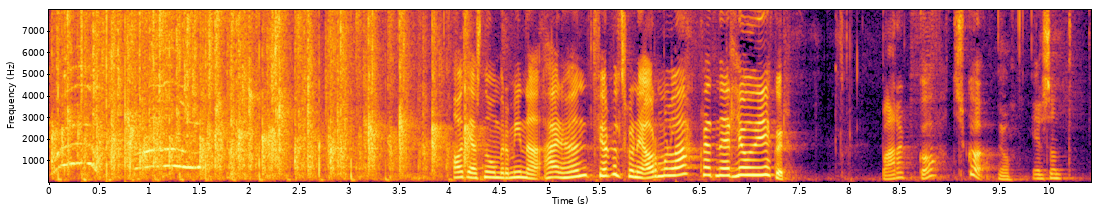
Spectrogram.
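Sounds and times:
audience applause: 0.0 - 4.3
speech: 4.0 - 7.5, 8.3 - 10.3.

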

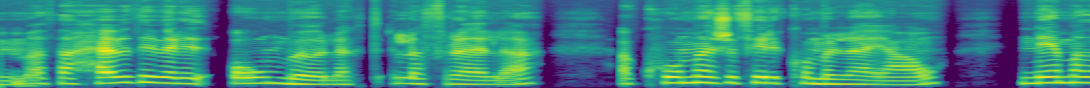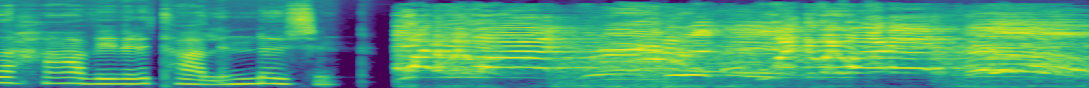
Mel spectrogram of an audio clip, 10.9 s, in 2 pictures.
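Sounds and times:
speech: 0.0 - 7.2
crowd of protesters shouting a slogan in unison: 7.4 - 10.8.

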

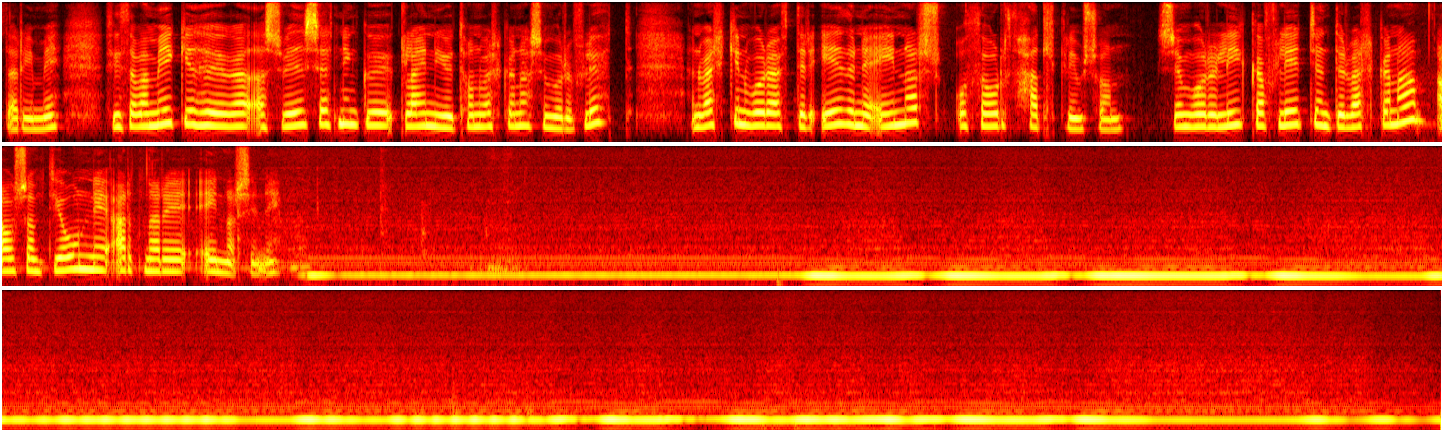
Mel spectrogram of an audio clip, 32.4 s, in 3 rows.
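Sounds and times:
speech: 0.0 - 13.4
pipe tones from air blown through tubes: 12.8 - 32.3.

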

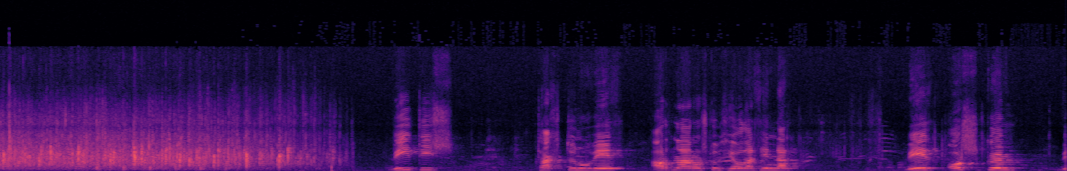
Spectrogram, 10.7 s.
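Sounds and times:
crowd applause: 0.0 - 3.6
speech: 4.0 - 4.6, 5.4 - 8.1, 9.1 - 10.6.

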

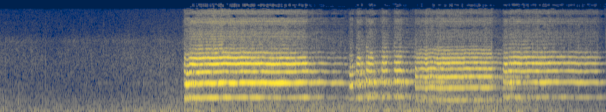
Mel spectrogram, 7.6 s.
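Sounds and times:
ancient copper trumpet being blown: 2.3 - 7.5.

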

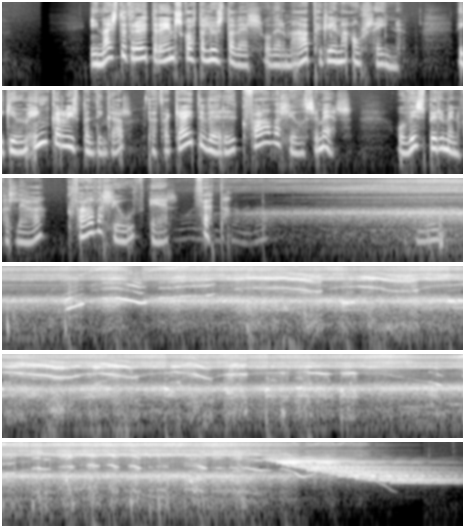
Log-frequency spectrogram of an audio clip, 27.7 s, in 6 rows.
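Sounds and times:
speech: 0.9 - 11.6, 13.4 - 13.9
dentist's drill whining at a high pitch: 11.0 - 26.8.

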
